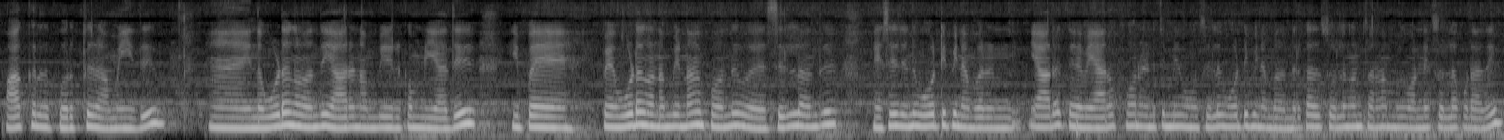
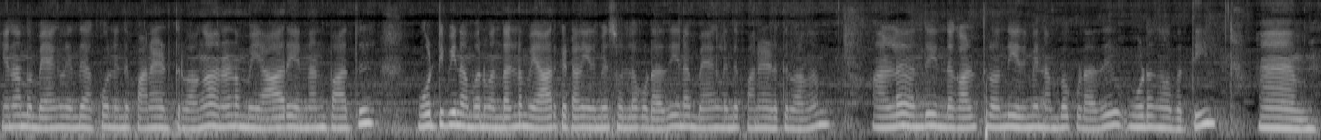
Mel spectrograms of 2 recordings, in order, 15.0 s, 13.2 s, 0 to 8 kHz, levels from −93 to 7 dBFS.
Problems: none marked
